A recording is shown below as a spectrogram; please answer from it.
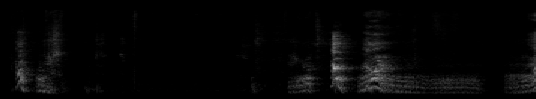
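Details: Nine-week-old West Highland white terrier puppy Doc, confronting an empty coke bottle; soft yaps at first, then a long raspy growl after about three seconds ending in a sharp bark.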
